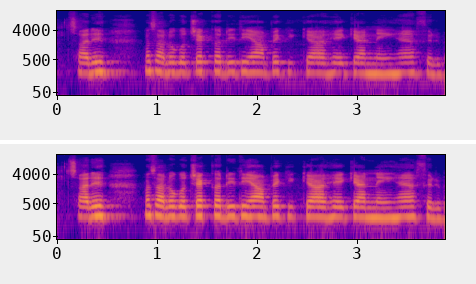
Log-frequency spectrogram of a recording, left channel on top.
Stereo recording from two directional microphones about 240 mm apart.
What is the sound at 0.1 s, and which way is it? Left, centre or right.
A woman's voice, centre.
